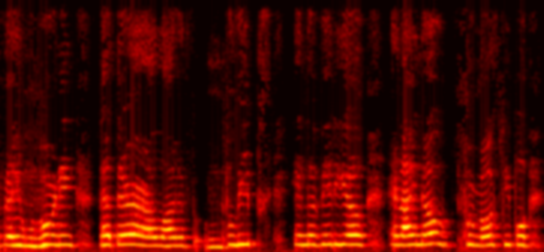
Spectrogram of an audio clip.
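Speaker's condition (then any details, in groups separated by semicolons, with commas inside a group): Cerebral palsy, severe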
